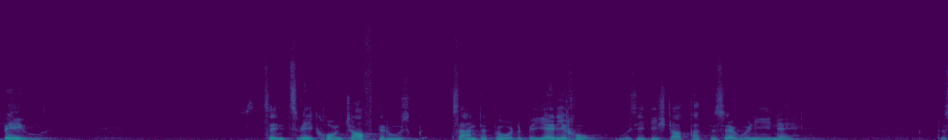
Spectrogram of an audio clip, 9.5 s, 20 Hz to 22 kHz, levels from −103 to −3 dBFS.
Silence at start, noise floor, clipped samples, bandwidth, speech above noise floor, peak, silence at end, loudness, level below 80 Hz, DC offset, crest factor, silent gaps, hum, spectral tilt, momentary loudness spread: 0 s; under -90 dBFS; under 0.1%; 9 kHz; over 28 dB; -44 dBFS; 0 s; -62 LUFS; under -90 dBFS; under 0.1%; 20 dB; none; none; -7 dB/octave; 8 LU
